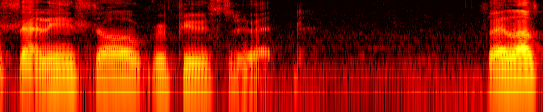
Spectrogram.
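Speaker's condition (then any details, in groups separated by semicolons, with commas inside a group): Friedreich ataxia, severe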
